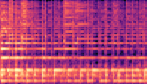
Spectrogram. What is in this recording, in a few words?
MANDOLIN; StTremolMandolin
